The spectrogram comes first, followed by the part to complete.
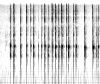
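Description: Fingernails tapping quickly on a silver body spray bottle: a fast, uneven run of about a dozen taps a second, each with a short ringing note.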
